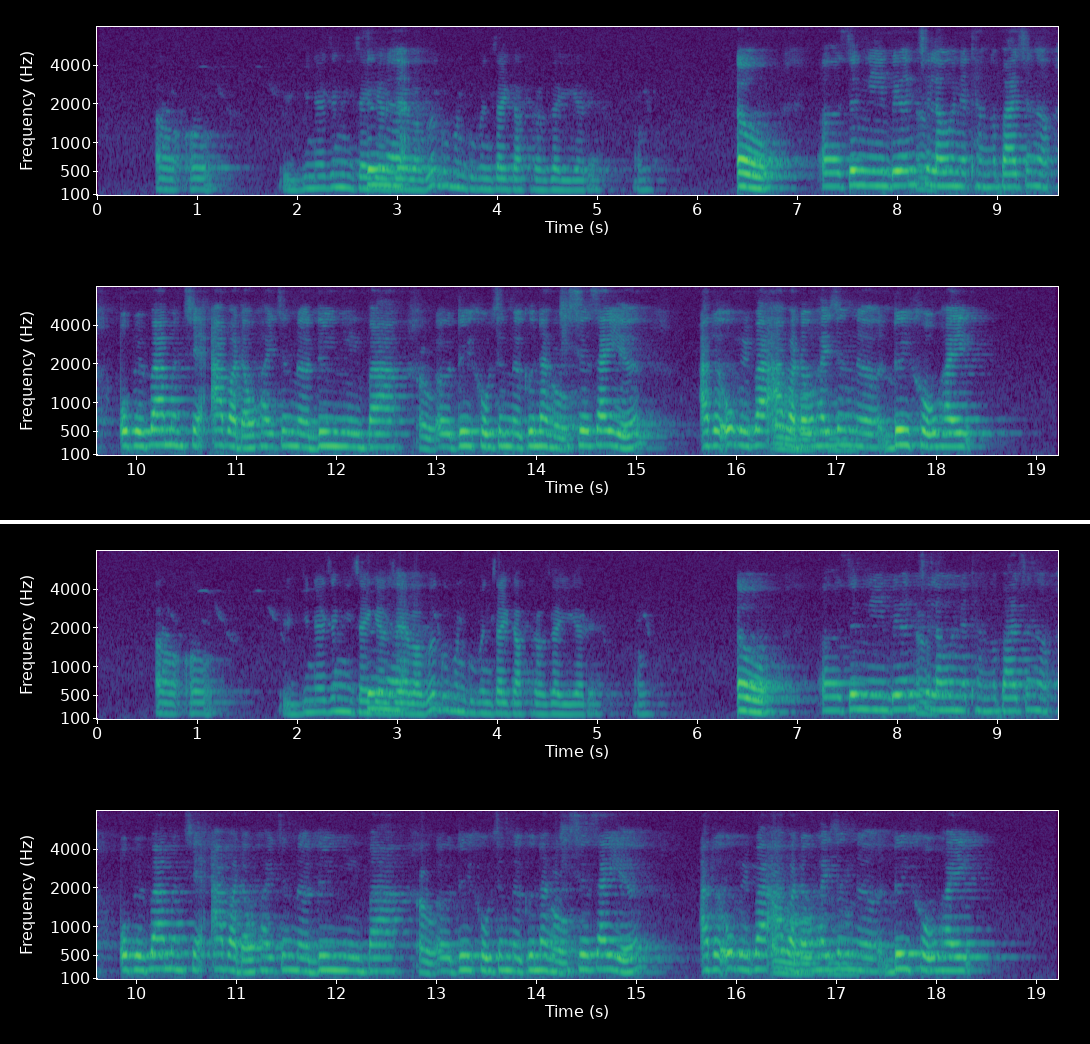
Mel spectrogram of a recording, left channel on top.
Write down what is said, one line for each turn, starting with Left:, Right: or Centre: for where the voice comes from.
Right: औ औ बिदिनो जोंनि जायगायाव
Left: जोंनो
Right: जायाबाबो गुबुन गुबुन जायगाफ्राव जायो आरो औ
Left: औ ओ। जोंनि बे ओनसोलाव
Right: औ
Left: होनो थाङोबा जोंहा बबेबा मोनसे आबादावहाय जोंनो दैनि बा
Right: औ
Left: ओ दैखौ जोंनो गोनांथिसो
Right: औ
Left: जायो। आरो अबेबा
Right: औ
Left: आबादावहाय
Right: औ नंगौ
Left: जोंनो दै खौहाय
